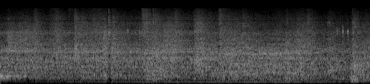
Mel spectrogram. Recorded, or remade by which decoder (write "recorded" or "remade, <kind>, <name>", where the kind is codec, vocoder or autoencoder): recorded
